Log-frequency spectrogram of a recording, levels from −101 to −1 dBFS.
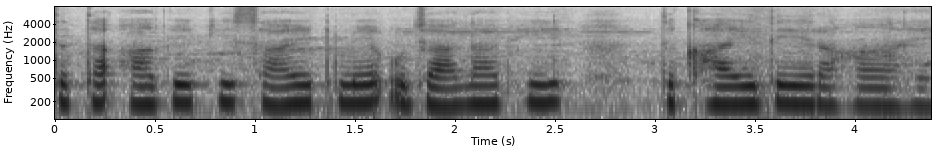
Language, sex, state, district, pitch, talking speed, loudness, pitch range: Hindi, female, Bihar, Bhagalpur, 185 Hz, 150 wpm, -21 LUFS, 180-195 Hz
